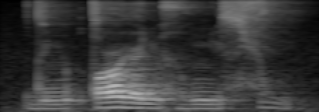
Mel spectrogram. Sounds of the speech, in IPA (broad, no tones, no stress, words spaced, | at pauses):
dɘɲɐʈtˤɨ jɛɲ ħṳɲisɕṳ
